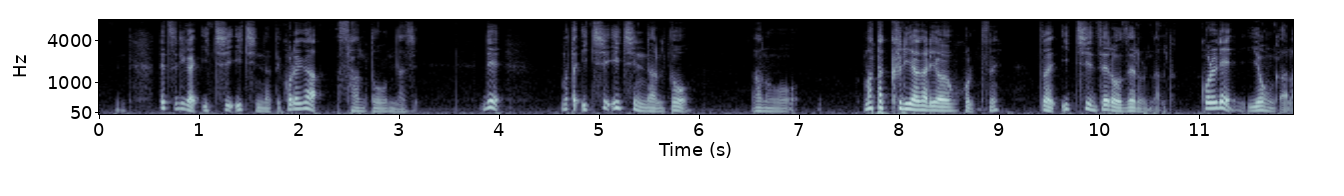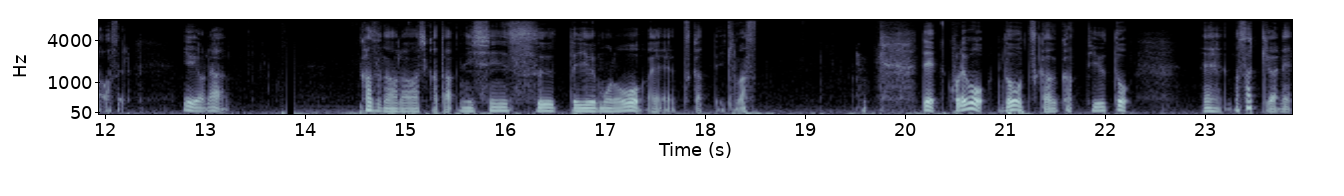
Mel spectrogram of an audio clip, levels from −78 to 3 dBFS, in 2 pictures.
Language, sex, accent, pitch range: Japanese, male, native, 90-130 Hz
